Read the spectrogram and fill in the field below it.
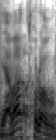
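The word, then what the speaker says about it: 倭: 일본 말로는 야마토라고 읽어요.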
